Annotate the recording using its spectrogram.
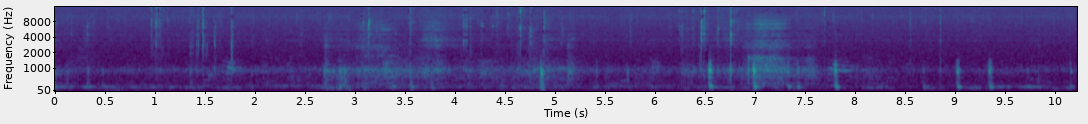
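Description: Small metal tools click and scrape against a small metal part close up.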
